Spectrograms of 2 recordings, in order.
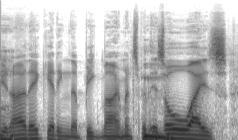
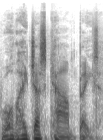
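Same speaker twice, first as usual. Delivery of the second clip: exasperated, fed-up, resigned exclamation; 4 dB quieter than usual. Retelling own race call right on the line: retelling an exasperated call. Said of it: "a exasperated tone".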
